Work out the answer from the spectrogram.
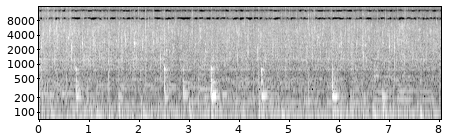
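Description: Sliced onions sizzling in hot mustard oil in a frying pan, stirred with a wooden spatula that scrapes and knocks against the pan every second or so. The onions are being fried towards light brown.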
